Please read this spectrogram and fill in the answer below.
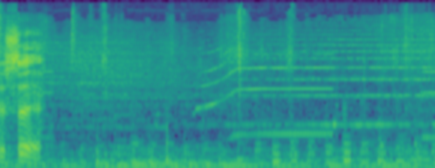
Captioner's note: beeping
